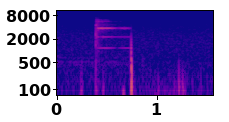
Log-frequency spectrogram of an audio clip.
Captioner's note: bell Sound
